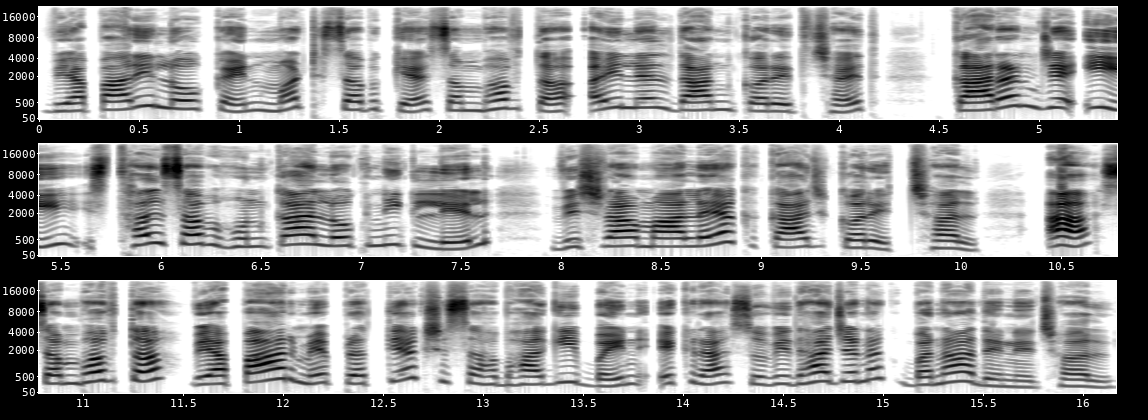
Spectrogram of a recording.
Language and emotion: Maithili, neutral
